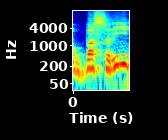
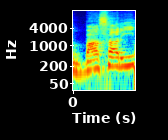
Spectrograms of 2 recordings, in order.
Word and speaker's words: بصری: وہ کہا جاتا ہے۔ لیکن ایک بات یاد رکھیے گا کہ جب آپ اس کو تلفظ کریں گے تو باساری نہیں کریں گے، سواد کے اوپر زبر نہیں پڑیں گے۔ اگر آپ نے سواد کے اوپر زبر پڑا، باساری بن گیا، تو اس کا معنی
